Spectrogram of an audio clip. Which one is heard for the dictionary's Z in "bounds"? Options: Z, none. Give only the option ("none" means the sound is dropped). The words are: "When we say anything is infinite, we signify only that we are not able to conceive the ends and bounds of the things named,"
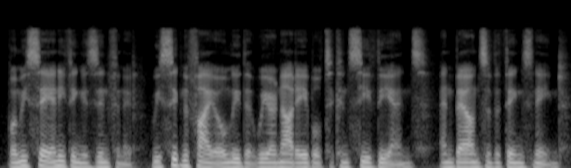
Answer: Z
